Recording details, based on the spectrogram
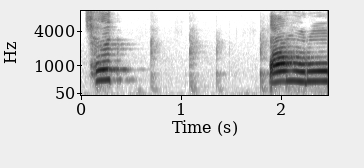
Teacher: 뒤에 오는 안 울림 예사소리가 된소리로 발음이 되는 거지.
